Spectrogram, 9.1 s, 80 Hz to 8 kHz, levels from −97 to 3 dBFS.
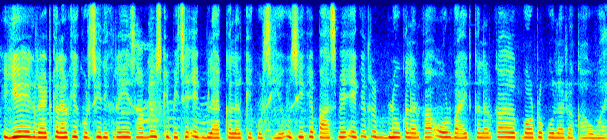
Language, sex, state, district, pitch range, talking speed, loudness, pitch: Hindi, female, Madhya Pradesh, Bhopal, 245-275 Hz, 235 wpm, -17 LUFS, 260 Hz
